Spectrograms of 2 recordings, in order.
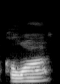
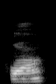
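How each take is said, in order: First: The name is said fully as two syllables. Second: The name is said quickly as one syllable.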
